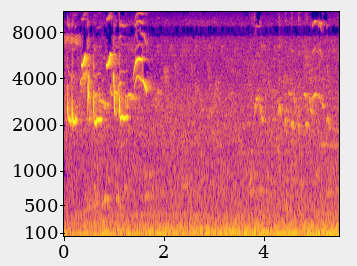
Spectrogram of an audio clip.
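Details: White-rumped shama (kacer) singing energetically, a burst of clear whistled and slurred notes rising and falling over the first two seconds, then only faint distant chirps against a low background hum.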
